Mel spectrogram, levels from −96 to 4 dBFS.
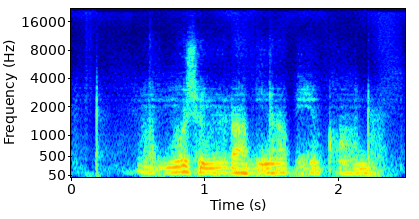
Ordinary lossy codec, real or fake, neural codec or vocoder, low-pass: none; fake; codec, 44.1 kHz, 0.9 kbps, DAC; none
